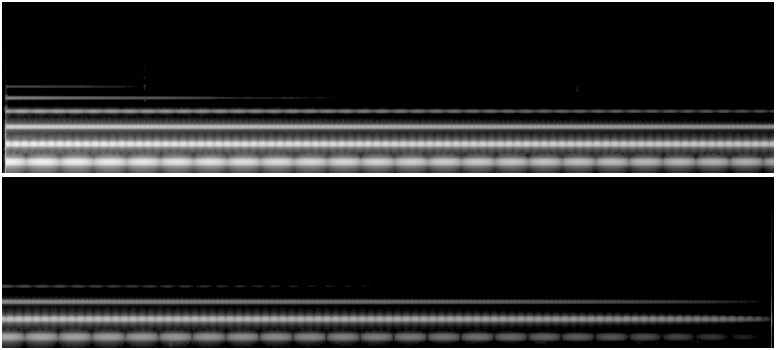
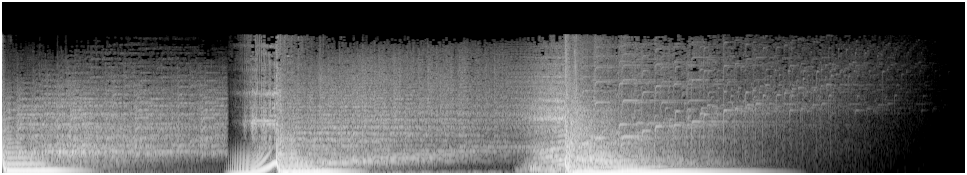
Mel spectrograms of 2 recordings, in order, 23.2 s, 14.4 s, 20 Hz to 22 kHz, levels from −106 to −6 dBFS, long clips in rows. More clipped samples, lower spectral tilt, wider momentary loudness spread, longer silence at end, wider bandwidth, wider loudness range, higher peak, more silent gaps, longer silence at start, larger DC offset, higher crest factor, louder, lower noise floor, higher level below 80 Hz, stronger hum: neither; first, -15 dB/octave vs -6 dB/octave; first, 25 LU vs 19 LU; first, 4.3 s vs 3.05 s; second, 2.7 kHz vs 11 kHz; first, 24 LU vs 10 LU; about the same, -6 dBFS vs -4 dBFS; neither; about the same, 0.05 s vs 0 s; neither; about the same, 20 dB vs 16 dB; about the same, -23 LUFS vs -21 LUFS; second, -75 dBFS vs -85 dBFS; second, -74 dBFS vs -20 dBFS; neither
